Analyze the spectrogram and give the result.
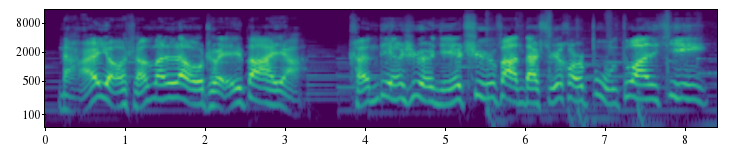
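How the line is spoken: Laughing, teasing. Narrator (Chinese): 他笑着说

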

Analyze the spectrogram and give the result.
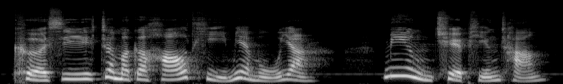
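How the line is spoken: Laughing. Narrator (Chinese): 李纨笑道

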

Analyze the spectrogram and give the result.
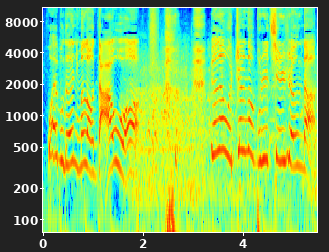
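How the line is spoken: Child crying loudly. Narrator (Chinese): 小侄女一愣啊，然后就大哭了起来

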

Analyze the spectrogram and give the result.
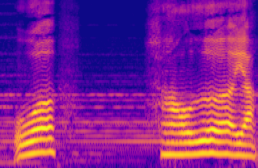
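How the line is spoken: Hungry mumbling. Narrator (Chinese): 兔子们的肚子咕咕叫起来，兔老三嘟囔着

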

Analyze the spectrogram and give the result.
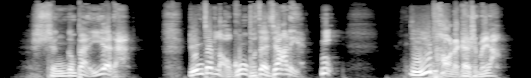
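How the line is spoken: Harsh interrogation. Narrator (Chinese): 肖丽健厉声的就质问石淑华

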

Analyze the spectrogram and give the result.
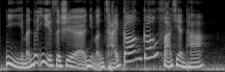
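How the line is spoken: Slow, drawling. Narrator (Chinese): 狐狸雷迪慢吞吞地说

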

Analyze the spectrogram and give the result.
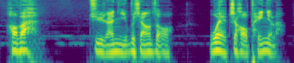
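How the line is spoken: Sighing. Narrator (Chinese): 林林叹了口气

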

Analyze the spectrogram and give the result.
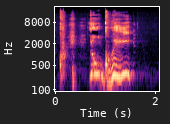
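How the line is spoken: Terrified shout. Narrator (Chinese): 姚秃子惊魂未定的手指着窗户就喊

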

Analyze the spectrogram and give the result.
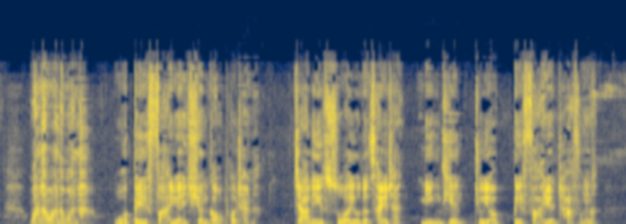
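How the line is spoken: Smiling question. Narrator (Chinese): 妻子笑容可掬地问道

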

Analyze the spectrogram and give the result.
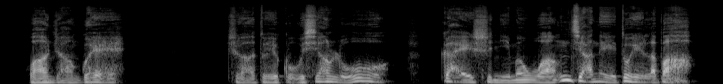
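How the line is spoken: Hoarse, rasping voice. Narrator (Chinese): 来人 嘶哑着嗓音道

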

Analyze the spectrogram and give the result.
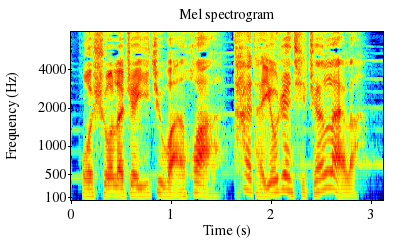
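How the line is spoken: Laughing. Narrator (Chinese): 宝玉笑道

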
